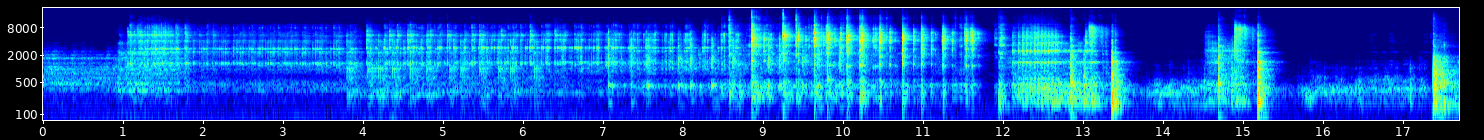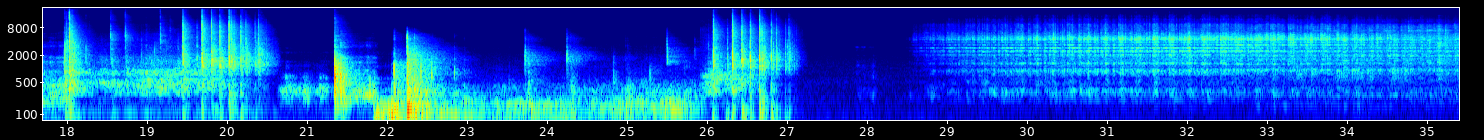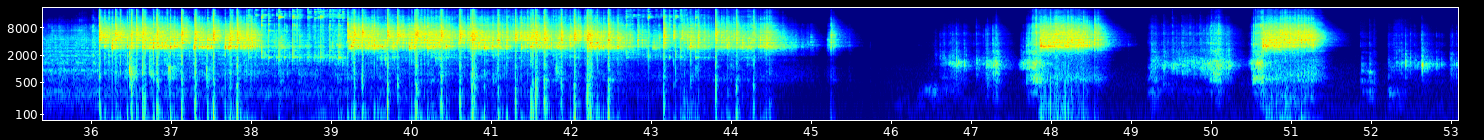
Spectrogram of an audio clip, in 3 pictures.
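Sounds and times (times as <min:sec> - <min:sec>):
marbles rolling on wooden run: 0:00.8 - 0:13.4, 0:14.6 - 0:15.4, 0:17.4 - 0:20.7, 0:25.0 - 0:27.1, 0:28.8 - 0:45.4, 0:46.6 - 0:51.5
marbles clicking and knocking: 0:01.0 - 0:12.1, 0:17.4 - 0:20.6, 0:23.7 - 0:27.1, 0:35.6 - 0:45.4, 0:47.7 - 0:48.8, 0:50.0 - 0:51.5.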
